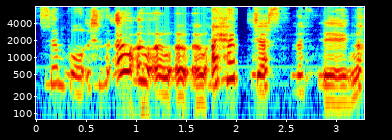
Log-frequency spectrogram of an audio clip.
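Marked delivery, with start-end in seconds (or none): 0.0-0.5 high, soft shopkeeper reply; a prim merchant's one-word answer. Acted. GM voicing the clothier to the party, high and prim. 0.8-3.2 high giggling oh oh oh; delighted laughing shopkeeper. Acted. Shopkeeper to the customer, giggling with delight.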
